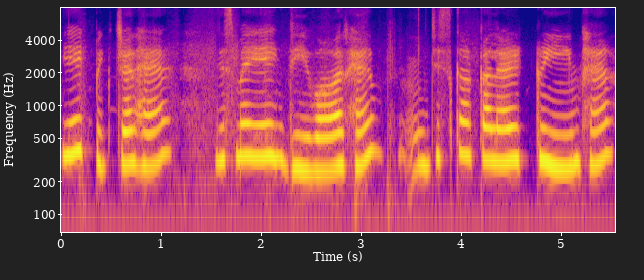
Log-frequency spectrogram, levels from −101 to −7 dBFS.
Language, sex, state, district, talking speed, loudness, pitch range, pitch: Hindi, female, Uttar Pradesh, Lalitpur, 130 wpm, -16 LUFS, 285-340 Hz, 310 Hz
